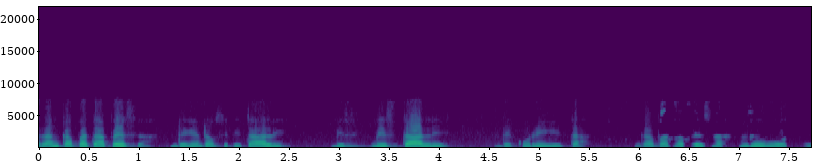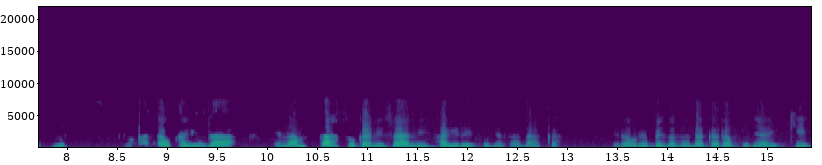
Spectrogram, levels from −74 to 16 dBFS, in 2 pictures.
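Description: From 6.25 to 8.01 s, 8.53 to 9.68 s, 10.04 to 10.13 s and 10.37 to 10.83 s, the speech sinks by up to about 20 dB, in places about 15 dB. This is likely speech suppressed in double talk, where the echo canceller cannot separate the talker from the loudspeaker echo and turns both down. Unlike packet-loss dropouts, the loss is a ducking of the voice by the echo canceller.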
